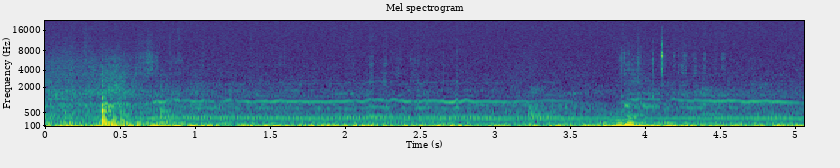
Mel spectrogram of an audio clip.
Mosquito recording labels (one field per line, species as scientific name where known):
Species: Anopheles coustani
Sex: female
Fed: unfed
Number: one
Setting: cup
